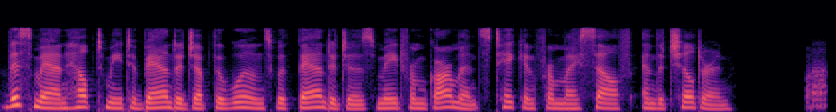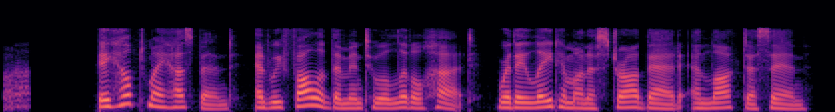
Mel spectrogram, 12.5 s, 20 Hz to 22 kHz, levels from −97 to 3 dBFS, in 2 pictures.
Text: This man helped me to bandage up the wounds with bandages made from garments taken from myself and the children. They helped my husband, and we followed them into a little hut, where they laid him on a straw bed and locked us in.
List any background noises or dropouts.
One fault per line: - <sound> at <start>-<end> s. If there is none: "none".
- laugh at 6.0-6.5 s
